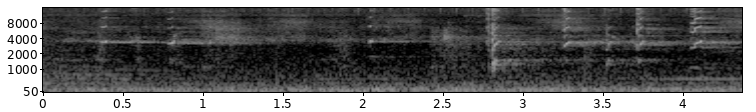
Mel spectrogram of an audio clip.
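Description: Whiteboard marker squeaking against the board as lines are drawn: a series of short, high squeaks, one for each stroke.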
